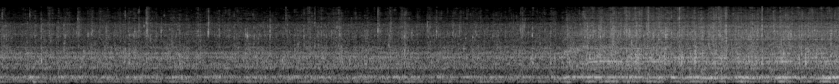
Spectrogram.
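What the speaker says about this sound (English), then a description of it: "And then you pour the water out." Water pours out of a mixing bowl of freshly made butter pressed to one side, a steady splashing gush that swells louder toward the end, heard alone without talk.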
